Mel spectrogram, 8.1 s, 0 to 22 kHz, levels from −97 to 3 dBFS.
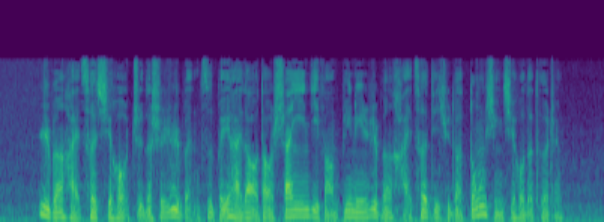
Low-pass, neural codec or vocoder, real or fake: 7.2 kHz; none; real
